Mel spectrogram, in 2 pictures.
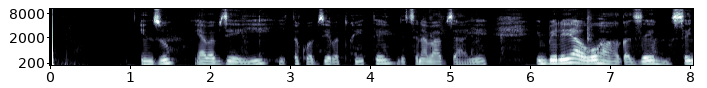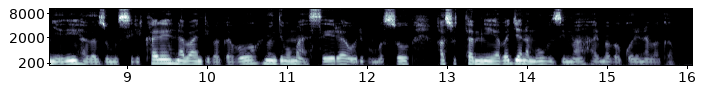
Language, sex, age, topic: Kinyarwanda, female, 18-24, health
